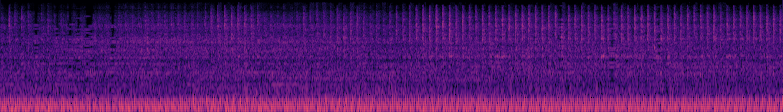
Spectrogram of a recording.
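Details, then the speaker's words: Briggs and Stratton Storm Responder generator running after clearing a main jet clogged by untreated gas: steady mid-pitched drone at one speed, no surging or hunting, engine speed good; only a new fuel petcock is still needed. "Okay, good. Started first pull. The engine sounds good. No hunting or surging. Engine speed is good."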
